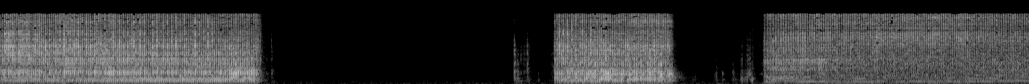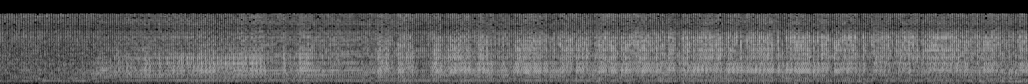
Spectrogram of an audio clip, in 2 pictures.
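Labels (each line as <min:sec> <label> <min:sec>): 0:00.0 An impact driver is running. 0:02.6
0:05.5 An impact driver is running. 0:06.8
0:07.6 An impact driver is running. 0:20.6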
